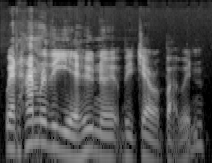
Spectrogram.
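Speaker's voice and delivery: normal talking voice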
